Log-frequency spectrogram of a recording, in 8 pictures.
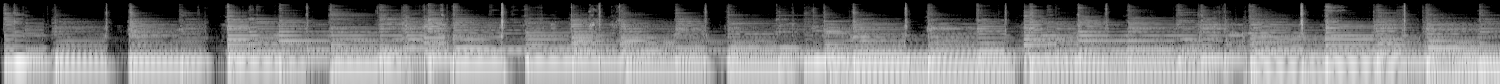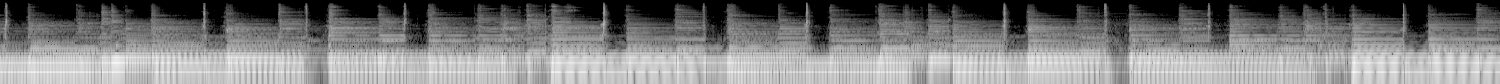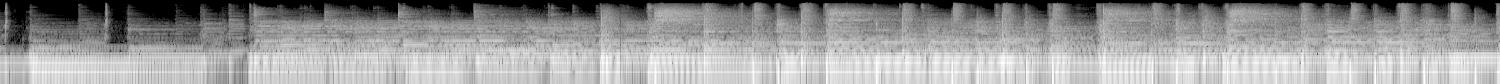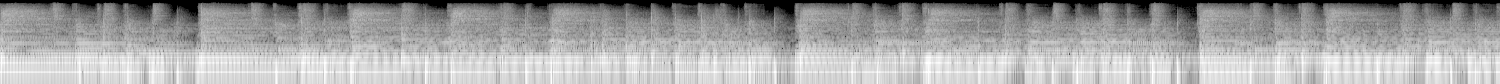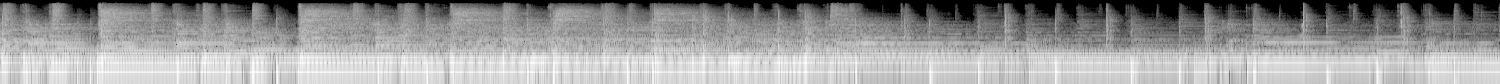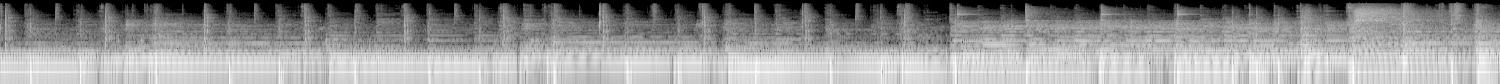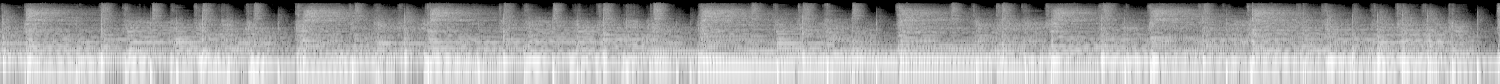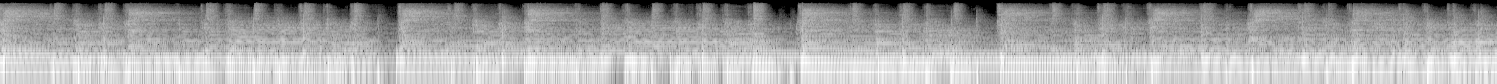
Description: Key of E - Track Only - No Vocal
